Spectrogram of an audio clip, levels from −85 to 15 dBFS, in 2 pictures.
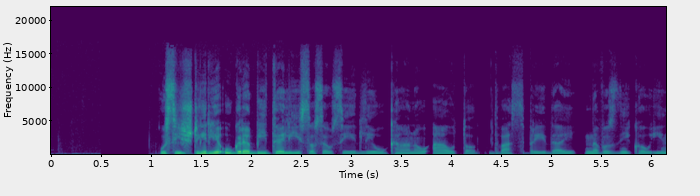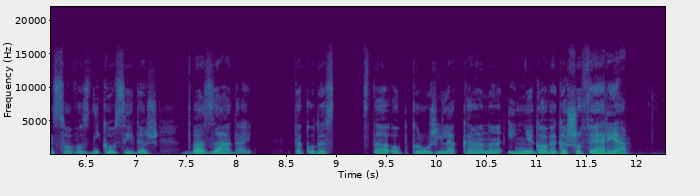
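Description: At 0.49 s the speech drops to silence for about 0.48 s, then picks up exactly where it stopped. This is a rebuffering stall: the player ran dry and waited for data. From 2.35 to 2.81 s a fine ticking zipper noise rides on the speech as the level falls by roughly 15 dB, in 1 dB steps about 50 times a second with no smoothing. At 8.96 s a second stall adds another 0.32 s of silence.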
